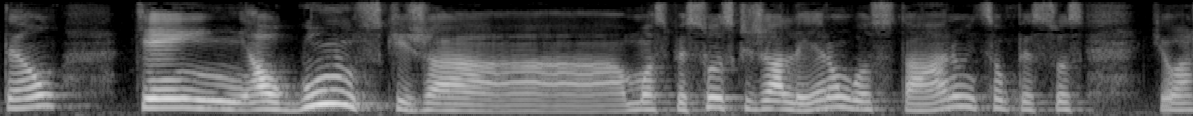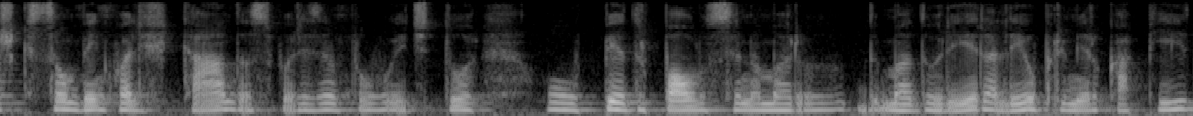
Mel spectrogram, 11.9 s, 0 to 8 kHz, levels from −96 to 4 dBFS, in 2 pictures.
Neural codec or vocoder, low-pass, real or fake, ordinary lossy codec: none; 7.2 kHz; real; none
